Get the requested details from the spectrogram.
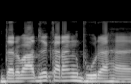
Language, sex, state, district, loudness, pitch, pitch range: Hindi, male, Jharkhand, Garhwa, -14 LUFS, 145 Hz, 140-175 Hz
